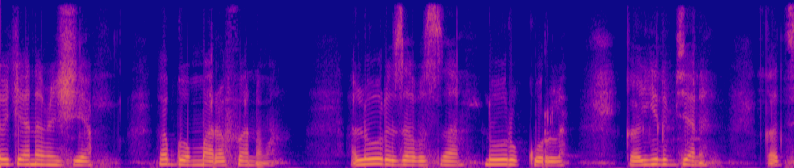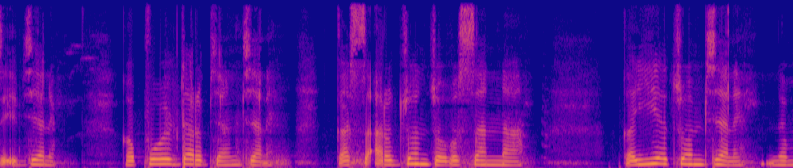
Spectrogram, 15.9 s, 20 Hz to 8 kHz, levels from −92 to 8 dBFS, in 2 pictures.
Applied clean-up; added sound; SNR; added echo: none; none; none; none.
